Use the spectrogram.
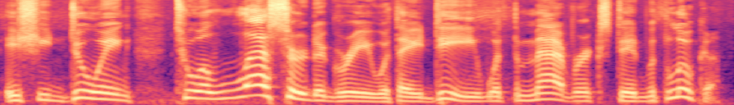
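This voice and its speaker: A man's voice: on the high side, very animated, moderate pace, no echo. A man hosting a radio sports show, chatting in a wry, teasing way in the studio. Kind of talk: casual studio chat.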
